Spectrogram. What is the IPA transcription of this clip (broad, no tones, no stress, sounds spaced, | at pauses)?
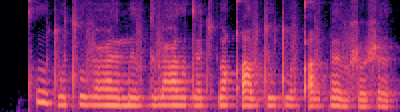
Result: kʰ u tʷ ɤ tʰ u v ʕ œ m ɘ v ɡ ɘ v ʕ ɤ d̪ œ t͡sʼ u qʼ ɐ v t u tʷ ɤ v qʼ ɘ v p œ v ʂ o ʂ ə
